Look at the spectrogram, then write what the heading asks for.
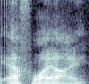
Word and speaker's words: FYI: lot of syllables so when I'm speaking I would just say fYI it's also shorter to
